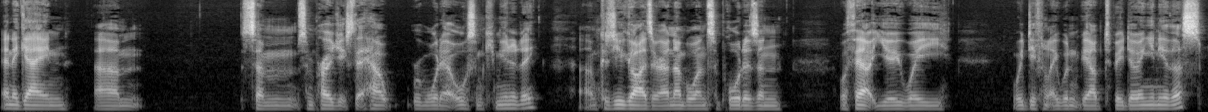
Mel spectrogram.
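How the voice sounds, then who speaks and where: A man with a New Zealand accent, relaxed and unhurried, introducing himself as marketing lead with lots of ums. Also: lowish voice, no echo, studio quality. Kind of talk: casual self-introduction on a livestream.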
